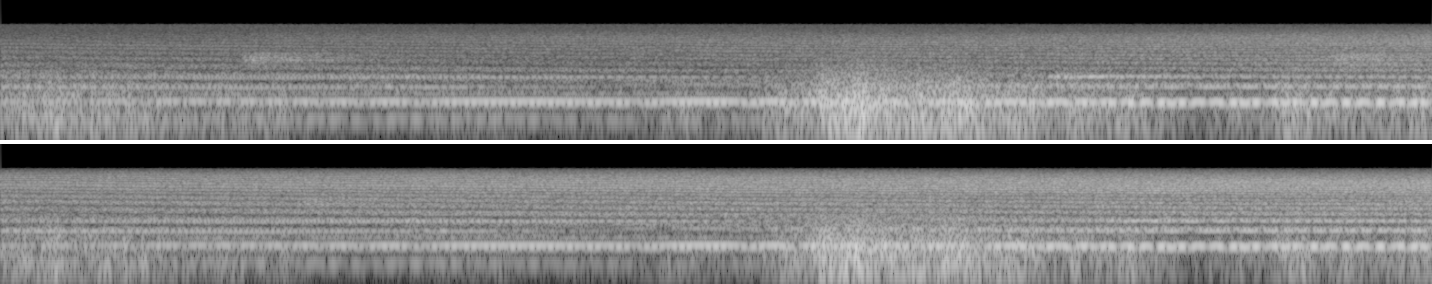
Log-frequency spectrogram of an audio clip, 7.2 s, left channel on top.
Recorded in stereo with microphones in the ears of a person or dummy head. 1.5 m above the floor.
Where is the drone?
75° right (ahead or behind); by 7.2 s 35° right (ahead or behind).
